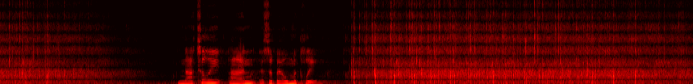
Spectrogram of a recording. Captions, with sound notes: Natalie Anne Isobel Maclean. (AUDIENCE APPLAUDING)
